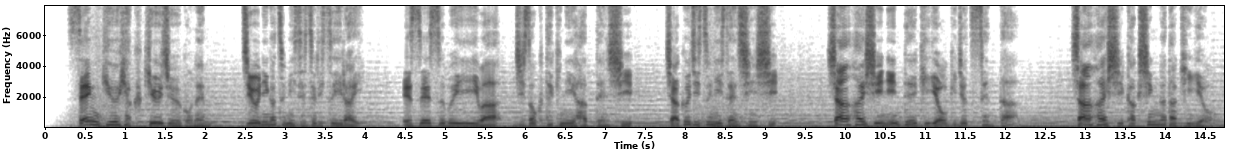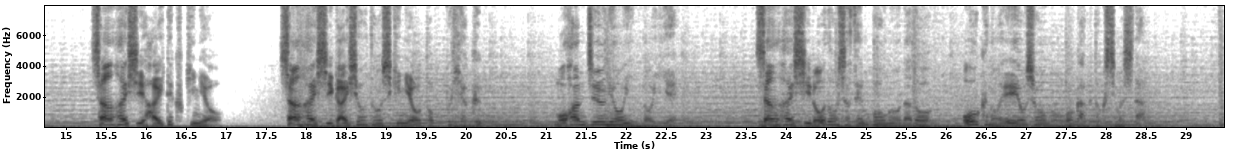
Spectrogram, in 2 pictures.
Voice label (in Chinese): 日语 男声 老师; 日语男声号老师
